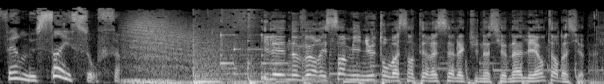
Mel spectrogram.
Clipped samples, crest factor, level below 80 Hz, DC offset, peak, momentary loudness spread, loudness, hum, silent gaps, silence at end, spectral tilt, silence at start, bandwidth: under 0.1%; 14 dB; -26 dBFS; under 0.1%; 0 dBFS; 5 LU; -15 LUFS; none; none; 0 s; -3.5 dB/octave; 0 s; 15 kHz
